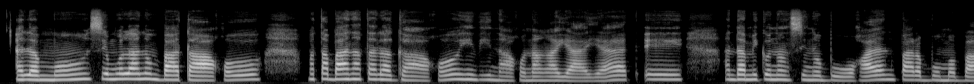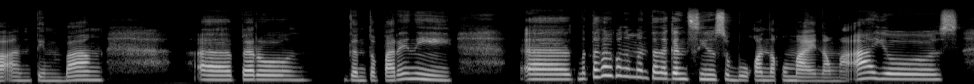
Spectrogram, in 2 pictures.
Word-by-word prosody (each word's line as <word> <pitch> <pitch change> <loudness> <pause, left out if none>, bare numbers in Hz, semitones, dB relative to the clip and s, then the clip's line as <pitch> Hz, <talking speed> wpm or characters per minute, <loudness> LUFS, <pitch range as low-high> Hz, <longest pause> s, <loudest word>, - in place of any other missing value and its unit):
Alam 215 -1 +5
mo, 210 +1 +2 0.2
simula 250 0 +5
nung 250 -3 +1
bata 205 -2 +6
ako, 210 +4 -2 0.5
mataba 245 0 +4
na 245 0 +1
talaga 215 -6 0
ako 210 +6 -3
hindi 225 -2 -3
na 190 -3 -5
ako 190 - -10
nangayayat. 180 +2 -2
Eh, 230 0 -3 0.4
ang 230 0 -2
dami 225 -1 +2
ko 230 - 0
ng 220 0 -1
sinubukan 200 +1 -1
para 205 -2 0
bumaba 185 -2 -3
ang 180 -1 -9
timbang, 185 +4 -2 1.0
ah, 210 -1 +1
pero 215 -1 0 0.5
gan'to 195 -3 -7
pa 190 0 0
rin, 260 +3 -3
eh. 220 -4 -2 0.8
At 235 0 +2
matagal 345 +11 0
ko - - 0
naman 345 -4 -4
talagang 260 -2 +1
sinusubukan 210 -5 0
na - - -2
kumain 175 -3 -1
nang 160 0 -7
maayos, 240 - 0
215 Hz, 125 wpm, -21 LUFS, 190-235 Hz, 1.0 s, bata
